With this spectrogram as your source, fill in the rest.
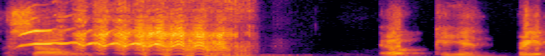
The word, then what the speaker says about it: Samhain: In modern times, phonetically said, Sam Hain, Scots Gaelic, pronounced Sarwin.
